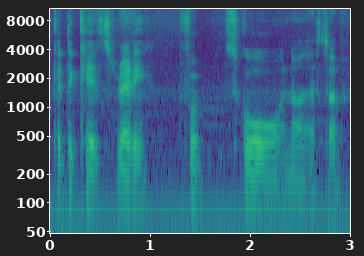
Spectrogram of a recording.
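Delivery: usual speaking voice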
